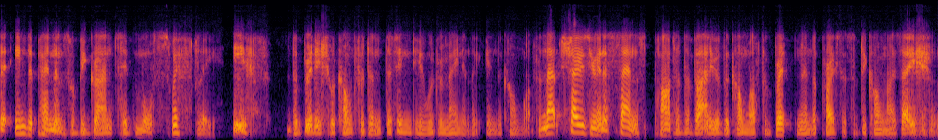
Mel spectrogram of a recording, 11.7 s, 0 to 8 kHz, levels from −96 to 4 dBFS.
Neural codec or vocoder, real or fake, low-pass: vocoder, 22.05 kHz, 80 mel bands, HiFi-GAN; fake; 7.2 kHz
